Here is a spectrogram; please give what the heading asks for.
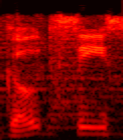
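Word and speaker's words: Goatse: They're called Goatsy Security. Is that, am I pronouncing that correctly?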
